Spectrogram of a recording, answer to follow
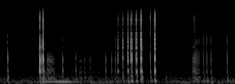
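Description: Close handling noise: a short scratchy click about half a second in, then a quick cluster of rapid little clicks and scrapes a second in, as from fingers shifting on a handheld phone.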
